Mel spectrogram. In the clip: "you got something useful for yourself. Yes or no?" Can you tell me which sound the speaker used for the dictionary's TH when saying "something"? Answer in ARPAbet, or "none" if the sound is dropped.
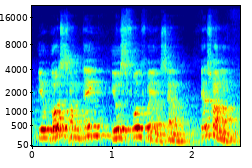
T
